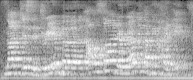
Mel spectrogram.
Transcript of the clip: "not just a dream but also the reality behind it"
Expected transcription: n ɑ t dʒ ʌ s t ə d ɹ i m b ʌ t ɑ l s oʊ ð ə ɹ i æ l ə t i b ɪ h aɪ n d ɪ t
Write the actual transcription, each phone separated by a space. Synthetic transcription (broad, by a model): n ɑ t dʒ ʌ s t ə d ɹ i m b ʌ t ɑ s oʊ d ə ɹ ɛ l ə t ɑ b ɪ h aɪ d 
